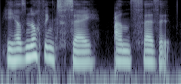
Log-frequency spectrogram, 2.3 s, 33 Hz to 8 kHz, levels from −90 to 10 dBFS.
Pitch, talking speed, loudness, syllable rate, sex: 155 Hz, 210 wpm, -19 LUFS, 4.6 syllables/s, female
